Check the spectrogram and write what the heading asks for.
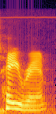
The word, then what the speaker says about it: Haran: the karen i'm not sure how the greek pronounces that but it's haran and said unto him get thee out of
